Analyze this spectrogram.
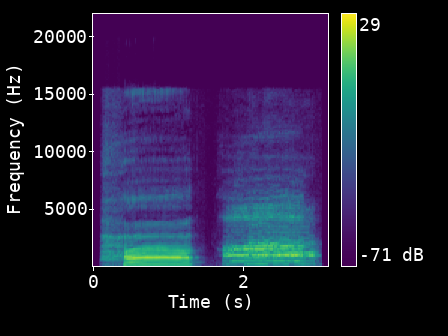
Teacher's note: اس کو حلق میں سے نکالنا ہے اور ساتھ میں ہوا بھی ہونی چاہیے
